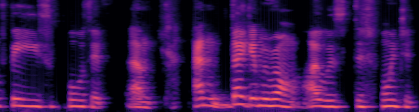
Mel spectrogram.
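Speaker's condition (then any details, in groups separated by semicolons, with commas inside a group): Cerebral palsy; from birth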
